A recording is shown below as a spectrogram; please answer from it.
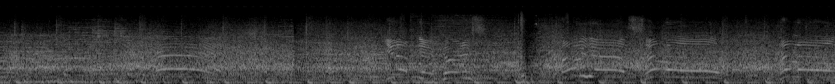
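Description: Music with vocals mixed with a loud, cheering crowd in a basketball arena.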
